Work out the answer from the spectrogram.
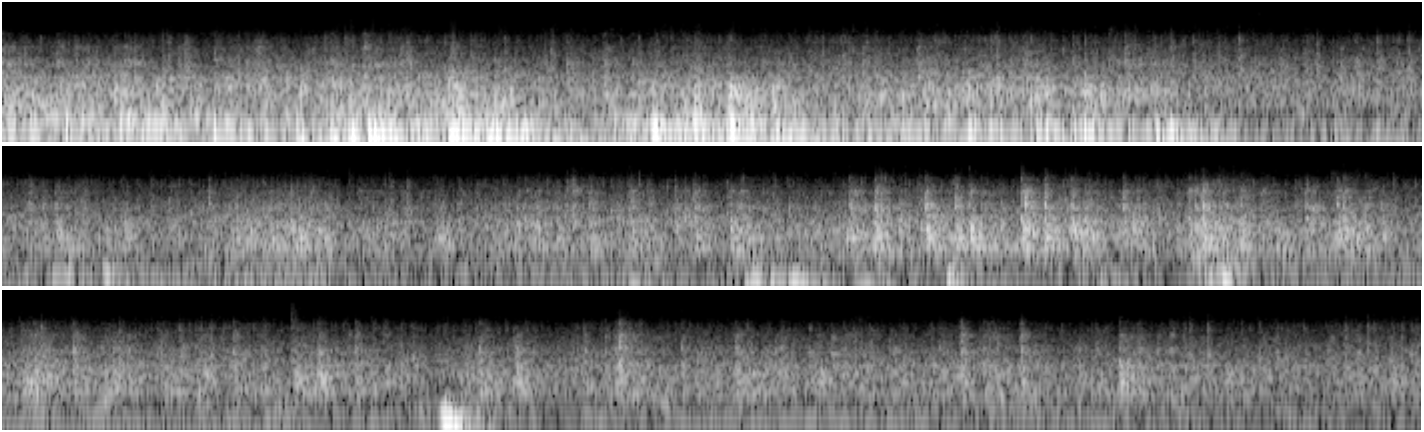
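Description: Steady rain with scattered drip taps, under a low rumble of thunder that dies away over the first six seconds or so.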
